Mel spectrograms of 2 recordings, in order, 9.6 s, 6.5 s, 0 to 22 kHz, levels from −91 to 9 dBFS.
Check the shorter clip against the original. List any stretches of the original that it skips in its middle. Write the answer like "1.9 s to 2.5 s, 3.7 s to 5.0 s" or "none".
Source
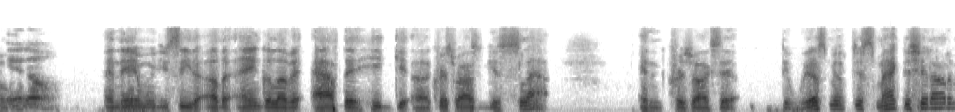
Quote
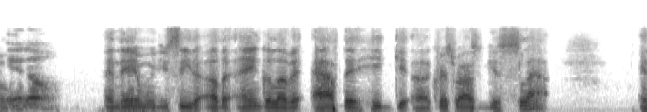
none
